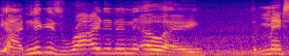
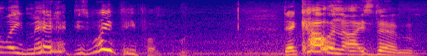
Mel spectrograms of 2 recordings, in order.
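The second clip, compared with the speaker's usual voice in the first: usual speaking voice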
